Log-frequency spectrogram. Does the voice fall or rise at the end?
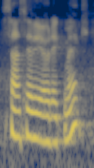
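falls. The voice falls at the end. It is a statement. "Bu mesela cümle ya İspanyolca"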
